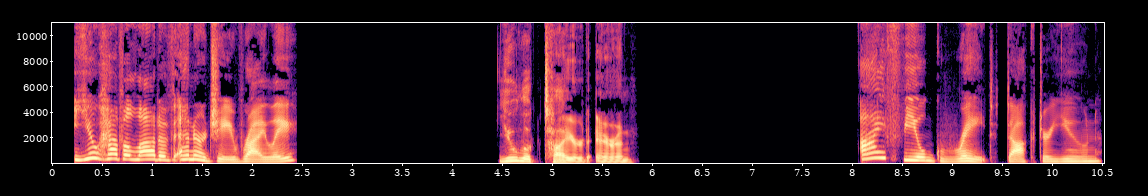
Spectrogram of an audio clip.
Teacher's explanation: There is usually falling intonation and a pause before the name.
